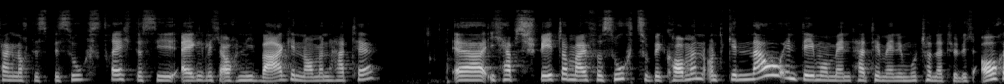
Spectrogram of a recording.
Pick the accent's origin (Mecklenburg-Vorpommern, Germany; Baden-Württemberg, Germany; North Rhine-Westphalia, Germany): Baden-Württemberg, Germany; Ludwigsburg; Ich war in Ludwigsburg, also in meiner alten Heimat.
